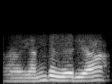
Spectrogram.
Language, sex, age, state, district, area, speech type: Tamil, male, 60+, Tamil Nadu, Dharmapuri, urban, conversation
